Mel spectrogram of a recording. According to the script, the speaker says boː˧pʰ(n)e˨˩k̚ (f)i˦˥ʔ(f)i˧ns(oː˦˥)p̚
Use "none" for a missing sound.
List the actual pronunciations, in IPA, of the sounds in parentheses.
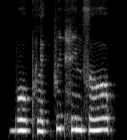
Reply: l, f, h, ɤː˦˥

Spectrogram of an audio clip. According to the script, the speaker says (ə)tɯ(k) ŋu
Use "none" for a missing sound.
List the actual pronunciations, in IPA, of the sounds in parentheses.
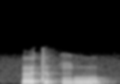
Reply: ə, k

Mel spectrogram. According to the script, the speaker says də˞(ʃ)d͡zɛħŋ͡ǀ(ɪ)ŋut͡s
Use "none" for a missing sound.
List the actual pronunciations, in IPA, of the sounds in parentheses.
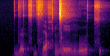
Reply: t͡s, ɪ

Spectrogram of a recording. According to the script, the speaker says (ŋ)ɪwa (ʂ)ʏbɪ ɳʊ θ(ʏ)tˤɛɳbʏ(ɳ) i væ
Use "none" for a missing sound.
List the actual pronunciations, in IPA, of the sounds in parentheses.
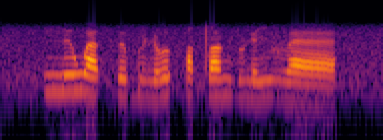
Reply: ŋ, θ, ə, ɳ

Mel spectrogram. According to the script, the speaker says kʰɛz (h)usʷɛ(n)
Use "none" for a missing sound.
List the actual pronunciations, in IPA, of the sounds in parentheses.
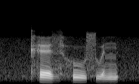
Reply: h, n

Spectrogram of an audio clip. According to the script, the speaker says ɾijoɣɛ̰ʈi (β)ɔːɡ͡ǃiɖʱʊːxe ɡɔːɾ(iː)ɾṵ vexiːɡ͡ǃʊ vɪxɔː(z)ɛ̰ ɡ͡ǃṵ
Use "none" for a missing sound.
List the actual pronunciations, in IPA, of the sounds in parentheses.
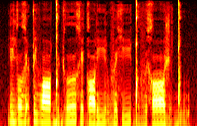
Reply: β, iː, ʒ

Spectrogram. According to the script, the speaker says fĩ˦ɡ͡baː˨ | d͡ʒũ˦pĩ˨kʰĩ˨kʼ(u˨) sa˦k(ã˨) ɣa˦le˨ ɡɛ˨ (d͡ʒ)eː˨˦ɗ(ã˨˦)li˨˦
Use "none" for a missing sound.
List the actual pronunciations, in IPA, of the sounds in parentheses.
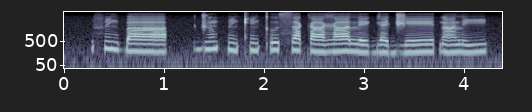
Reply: u˦, a˨, d͡ʒ, ã˨˦

